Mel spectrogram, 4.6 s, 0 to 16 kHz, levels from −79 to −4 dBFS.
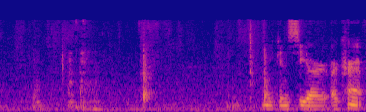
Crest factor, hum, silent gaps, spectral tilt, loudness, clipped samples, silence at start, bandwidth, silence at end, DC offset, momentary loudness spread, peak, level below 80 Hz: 22 dB; none; none; -4 dB/octave; -33 LUFS; under 0.1%; 0 s; 8.6 kHz; 0 s; under 0.1%; 21 LU; -12 dBFS; -58 dBFS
